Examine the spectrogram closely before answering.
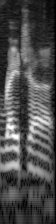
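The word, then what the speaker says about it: Rexha: That Baby Rexa / or Reja is actually how you pronounce it in Albanian, but fuck, whatever.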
